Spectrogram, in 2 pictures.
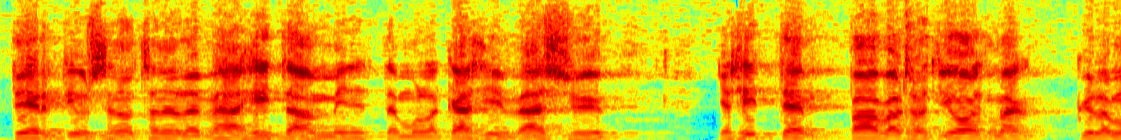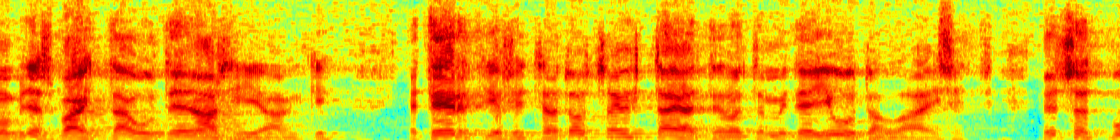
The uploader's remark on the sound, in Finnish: äänitetty Helsingissä Sanan kulmassa 1983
